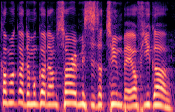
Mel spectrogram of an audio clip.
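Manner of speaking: loud, hurried mock apology; flustered apology. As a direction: imitate an official falling over himself to apologise. Border guard apologising in panic.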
